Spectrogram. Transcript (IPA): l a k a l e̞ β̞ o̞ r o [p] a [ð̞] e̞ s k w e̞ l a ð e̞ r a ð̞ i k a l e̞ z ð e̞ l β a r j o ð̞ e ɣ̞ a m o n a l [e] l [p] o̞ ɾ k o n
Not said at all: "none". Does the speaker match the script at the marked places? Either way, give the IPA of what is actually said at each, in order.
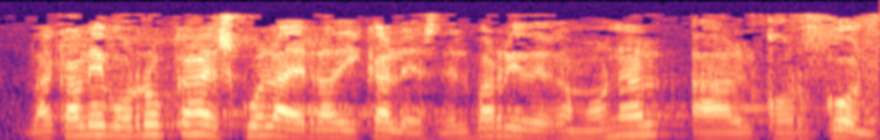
k, none, a, k

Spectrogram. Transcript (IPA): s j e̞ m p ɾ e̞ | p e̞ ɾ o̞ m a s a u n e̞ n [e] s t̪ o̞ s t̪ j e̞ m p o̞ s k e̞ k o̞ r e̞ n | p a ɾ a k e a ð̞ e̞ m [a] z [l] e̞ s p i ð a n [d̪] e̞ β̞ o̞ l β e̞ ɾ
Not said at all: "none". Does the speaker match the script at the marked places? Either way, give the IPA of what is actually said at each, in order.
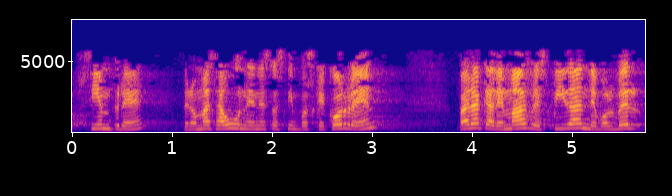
e, a, l, d̪

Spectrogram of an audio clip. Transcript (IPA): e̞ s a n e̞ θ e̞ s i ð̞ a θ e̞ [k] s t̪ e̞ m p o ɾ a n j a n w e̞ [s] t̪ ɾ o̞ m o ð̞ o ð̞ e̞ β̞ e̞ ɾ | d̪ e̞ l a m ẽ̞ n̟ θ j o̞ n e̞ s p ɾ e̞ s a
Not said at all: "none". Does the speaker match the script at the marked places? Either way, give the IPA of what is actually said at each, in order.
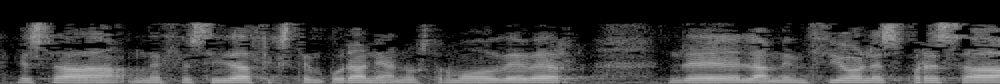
k, s

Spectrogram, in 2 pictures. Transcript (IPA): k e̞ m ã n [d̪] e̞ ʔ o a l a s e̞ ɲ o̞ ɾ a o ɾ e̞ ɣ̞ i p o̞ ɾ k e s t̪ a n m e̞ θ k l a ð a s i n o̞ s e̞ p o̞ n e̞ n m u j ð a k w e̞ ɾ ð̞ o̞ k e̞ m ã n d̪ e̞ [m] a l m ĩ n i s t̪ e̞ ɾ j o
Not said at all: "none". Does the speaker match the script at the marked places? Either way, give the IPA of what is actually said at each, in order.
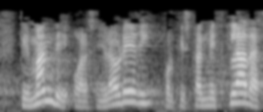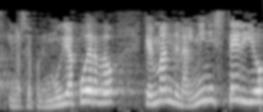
d̪, n

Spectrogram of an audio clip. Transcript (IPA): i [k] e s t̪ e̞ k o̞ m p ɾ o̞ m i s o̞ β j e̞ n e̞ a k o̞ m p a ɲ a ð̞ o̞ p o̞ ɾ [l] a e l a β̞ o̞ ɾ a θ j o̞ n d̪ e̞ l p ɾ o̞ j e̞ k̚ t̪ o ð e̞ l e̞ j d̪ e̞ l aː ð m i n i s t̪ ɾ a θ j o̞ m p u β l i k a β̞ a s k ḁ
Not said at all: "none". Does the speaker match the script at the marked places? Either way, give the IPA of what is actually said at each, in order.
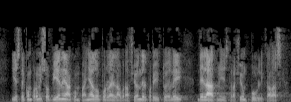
none, l

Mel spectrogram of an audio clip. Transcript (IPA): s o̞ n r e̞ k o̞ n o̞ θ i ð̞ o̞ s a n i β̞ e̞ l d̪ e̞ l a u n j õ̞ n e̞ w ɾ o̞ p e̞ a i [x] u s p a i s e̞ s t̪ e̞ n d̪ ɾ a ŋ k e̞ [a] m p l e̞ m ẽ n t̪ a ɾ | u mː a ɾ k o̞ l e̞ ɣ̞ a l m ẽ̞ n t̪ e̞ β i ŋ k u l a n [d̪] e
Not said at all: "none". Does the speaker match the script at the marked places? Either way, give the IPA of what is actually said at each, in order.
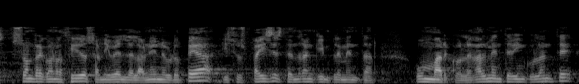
s, i, t̪

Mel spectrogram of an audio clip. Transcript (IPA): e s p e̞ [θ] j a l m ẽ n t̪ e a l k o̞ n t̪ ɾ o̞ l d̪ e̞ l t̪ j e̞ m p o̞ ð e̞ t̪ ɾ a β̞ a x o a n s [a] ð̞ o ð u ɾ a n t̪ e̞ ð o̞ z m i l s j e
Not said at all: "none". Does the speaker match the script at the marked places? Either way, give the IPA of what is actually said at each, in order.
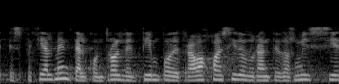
θ, i

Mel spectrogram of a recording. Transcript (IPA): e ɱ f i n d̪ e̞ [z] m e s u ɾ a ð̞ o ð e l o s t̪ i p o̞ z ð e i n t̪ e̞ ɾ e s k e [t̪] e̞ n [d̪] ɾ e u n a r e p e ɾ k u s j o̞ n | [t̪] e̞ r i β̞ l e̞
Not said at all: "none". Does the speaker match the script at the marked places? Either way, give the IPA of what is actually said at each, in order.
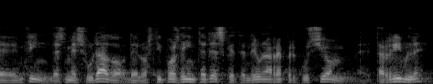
z, t̪, d̪, t̪

